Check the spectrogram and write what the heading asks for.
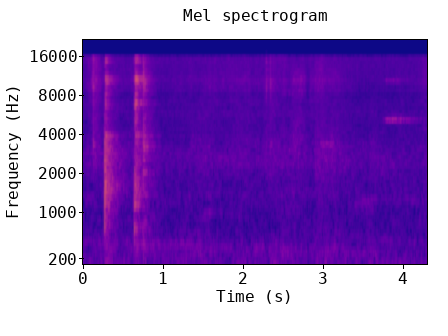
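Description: Two short metallic clinks about a third of a second apart near the start, as a hand mixing gram flour knocks against a stainless steel plate. After that only faint sounds from the mixing.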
